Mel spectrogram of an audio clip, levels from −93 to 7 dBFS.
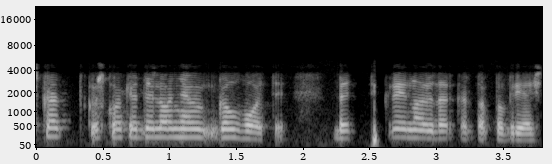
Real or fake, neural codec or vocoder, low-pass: fake; vocoder, 22.05 kHz, 80 mel bands, Vocos; 5.4 kHz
